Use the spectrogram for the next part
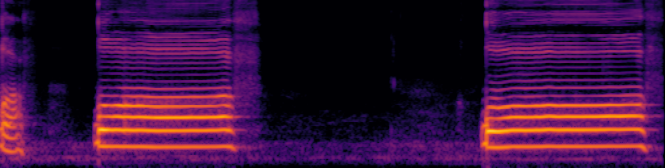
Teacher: زبان کی جڑ. زبان کی جڑ کا آخر جو کوے کے پاس ہے جب اوپر کے تالو سے لگے تو قاف ادا ہوگا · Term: موٹا قاف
